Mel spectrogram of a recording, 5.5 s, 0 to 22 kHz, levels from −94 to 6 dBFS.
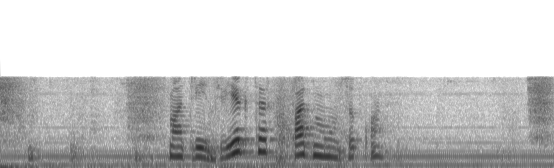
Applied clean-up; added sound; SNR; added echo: none; none; none; none.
